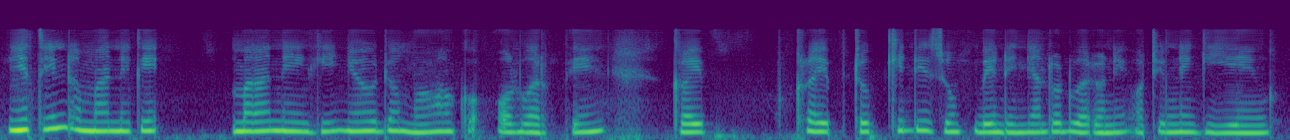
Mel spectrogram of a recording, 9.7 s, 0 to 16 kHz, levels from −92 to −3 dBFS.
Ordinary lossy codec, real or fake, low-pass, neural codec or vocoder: none; fake; 7.2 kHz; codec, 16 kHz, 0.7 kbps, FocalCodec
